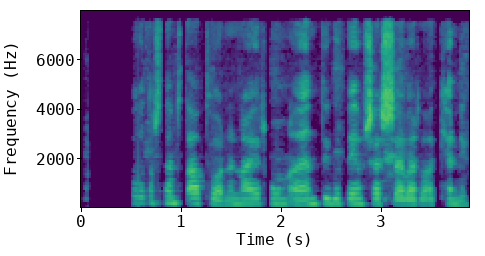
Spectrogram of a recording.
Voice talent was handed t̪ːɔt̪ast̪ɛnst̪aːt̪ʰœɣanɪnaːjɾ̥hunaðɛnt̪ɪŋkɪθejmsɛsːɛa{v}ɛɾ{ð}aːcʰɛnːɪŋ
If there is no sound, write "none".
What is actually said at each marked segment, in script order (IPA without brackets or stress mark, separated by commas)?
v, ð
